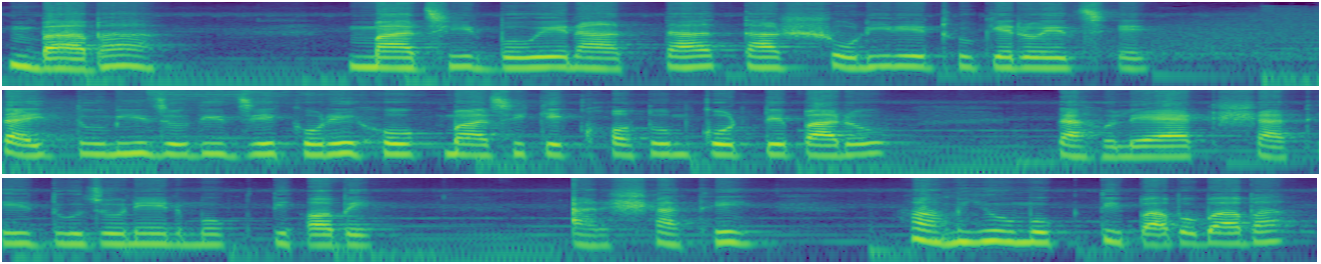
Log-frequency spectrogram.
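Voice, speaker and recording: A plaintive young ghost, played by a woman, speaks slowly over background music. She is a sorrowful, vengeful daughter in a cartoon drama. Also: mid-range voice, flat delivery, natural voice.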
